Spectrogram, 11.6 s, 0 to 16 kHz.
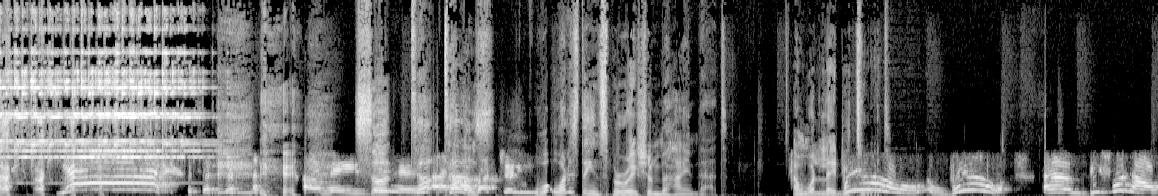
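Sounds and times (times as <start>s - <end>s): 
person vocally imitating a ringing bell: 0.0s - 2.4s
laughter: 0.0s - 3.2s
speech: 0.0s - 11.5s.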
